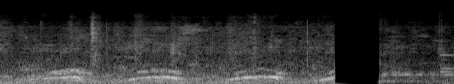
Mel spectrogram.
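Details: Racing pigeon cooing: three low, rolling, arched coos roughly a second apart, each rising then falling, followed by a short break and faint higher tones against a quiet, room-like background.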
